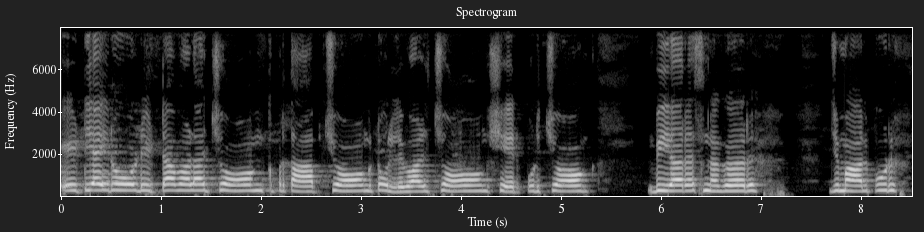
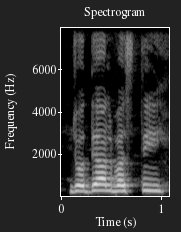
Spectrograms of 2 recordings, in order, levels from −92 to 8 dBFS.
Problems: constant background noise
